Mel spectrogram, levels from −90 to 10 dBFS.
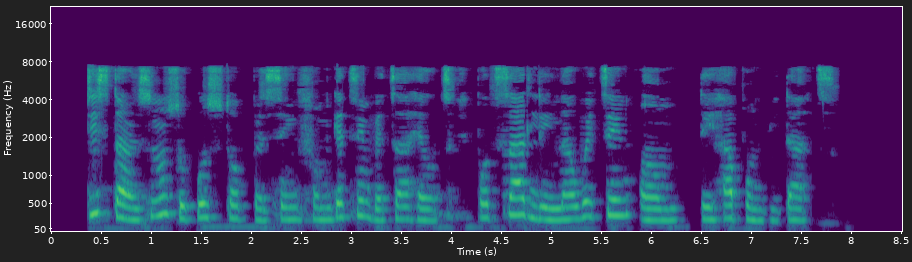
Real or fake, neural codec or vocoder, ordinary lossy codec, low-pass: real; none; AAC, 32 kbps; 7.2 kHz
